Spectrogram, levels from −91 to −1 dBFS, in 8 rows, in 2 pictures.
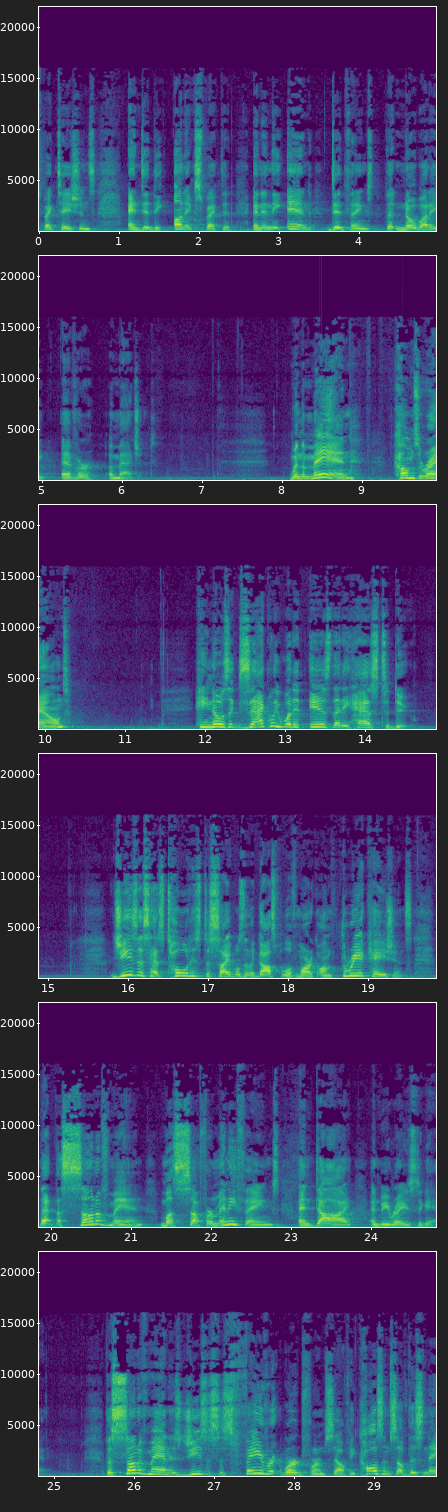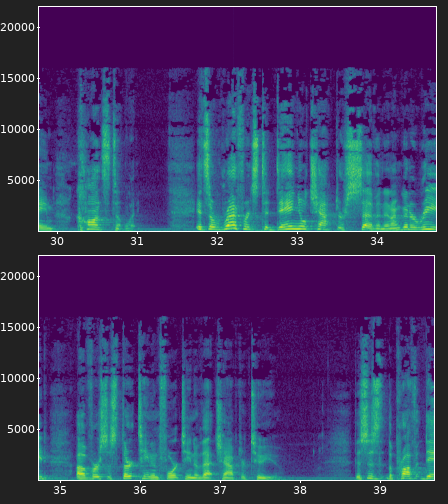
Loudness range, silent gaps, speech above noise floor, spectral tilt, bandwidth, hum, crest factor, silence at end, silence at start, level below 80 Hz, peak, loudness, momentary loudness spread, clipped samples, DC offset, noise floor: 4 LU; none; 32 dB; -3 dB/octave; 16.5 kHz; none; 18 dB; 0 s; 0.05 s; -50 dBFS; 0 dBFS; -18 LUFS; 11 LU; under 0.1%; under 0.1%; -50 dBFS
